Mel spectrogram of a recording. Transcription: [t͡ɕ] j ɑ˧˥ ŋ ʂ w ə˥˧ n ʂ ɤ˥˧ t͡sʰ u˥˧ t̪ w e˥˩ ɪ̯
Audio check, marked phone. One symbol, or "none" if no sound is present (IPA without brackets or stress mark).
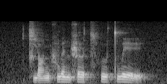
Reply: t͡ɕ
